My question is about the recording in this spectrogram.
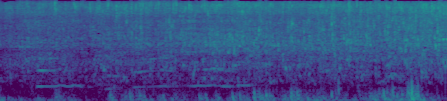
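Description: Water from a garden hose running into an inflatable pool, a light trickling splash, with a faint wavering tone heard over it through the first couple of seconds.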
